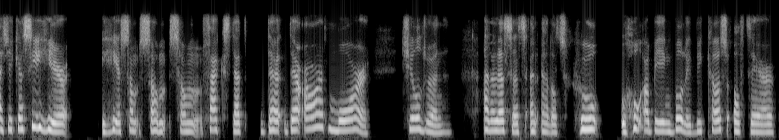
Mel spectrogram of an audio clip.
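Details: Stuttering in a woman from Sweden, an international stuttering advocate, with onset at age nine; many word and phrase repetitions heard during a conference talk; finding: stuttering.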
